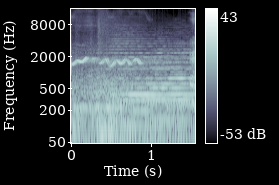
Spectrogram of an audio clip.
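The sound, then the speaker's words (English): A broken whistle is blown, giving a thin, wobbling tone that warbles unsteadily in pitch for under a second before dying away, set against a steady droning background. “Oh, what is wrong with your whistle? Oh, you broke it.”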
